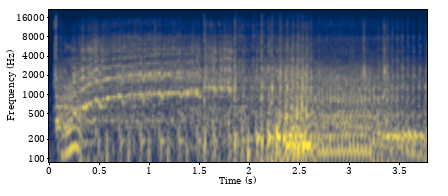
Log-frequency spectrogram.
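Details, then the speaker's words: Briggs & Stratton Vanguard engine with carburettor fuel solenoid, choked: catches abruptly, runs unevenly with wavering pitch and won't keep running; owner suspects dirty, slightly leaking carburettor. "Yeah. I don't know. That's indication to me that the carburetor is dirty. Yeah, I'm pretty sure it's just a dirty carburetor."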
